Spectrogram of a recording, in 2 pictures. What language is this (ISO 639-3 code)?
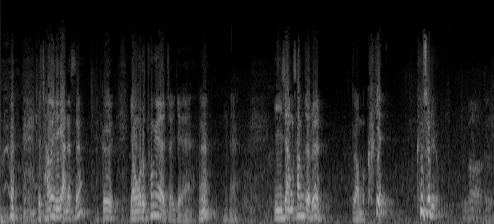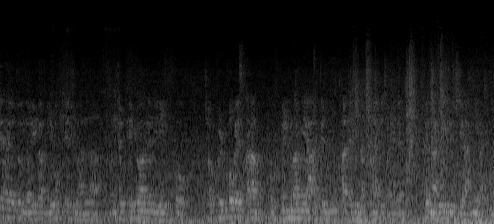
kor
